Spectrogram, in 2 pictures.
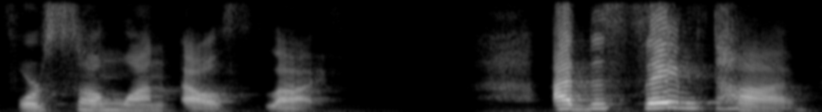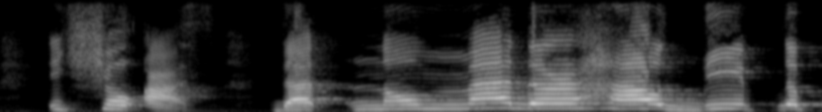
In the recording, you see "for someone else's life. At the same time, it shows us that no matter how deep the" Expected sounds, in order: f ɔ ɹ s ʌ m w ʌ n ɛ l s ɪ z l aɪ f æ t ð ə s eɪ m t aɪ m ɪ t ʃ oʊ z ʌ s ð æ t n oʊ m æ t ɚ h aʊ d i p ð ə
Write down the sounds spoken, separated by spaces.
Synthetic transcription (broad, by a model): f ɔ ɹ s ʌ m w ʌ n ɛ l s l aɪ f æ t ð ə s eɪ m t aɪ m ɪ t ʃ oʊ ʌ s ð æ t n oʊ m æ t ɚ h aʊ d i p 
